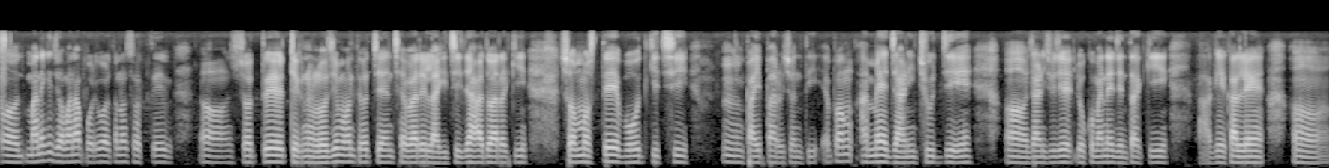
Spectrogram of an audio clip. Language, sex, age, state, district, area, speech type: Odia, male, 18-30, Odisha, Subarnapur, urban, spontaneous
